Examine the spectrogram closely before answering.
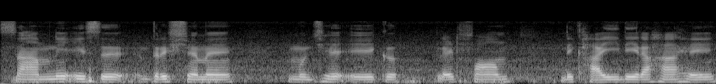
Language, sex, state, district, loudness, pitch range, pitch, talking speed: Hindi, male, Bihar, Kaimur, -18 LUFS, 115-125 Hz, 115 Hz, 90 wpm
